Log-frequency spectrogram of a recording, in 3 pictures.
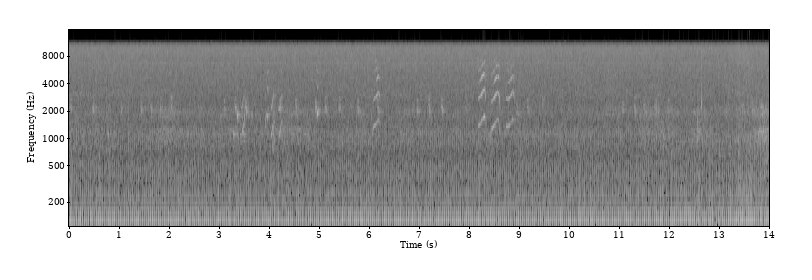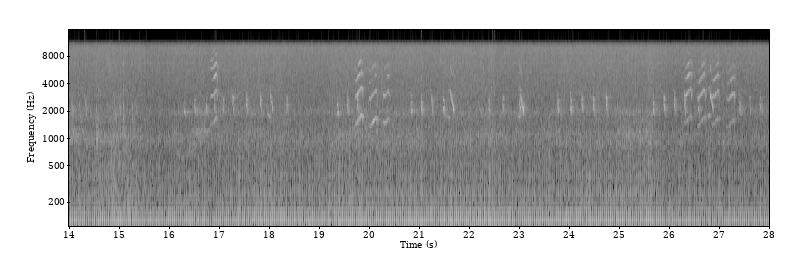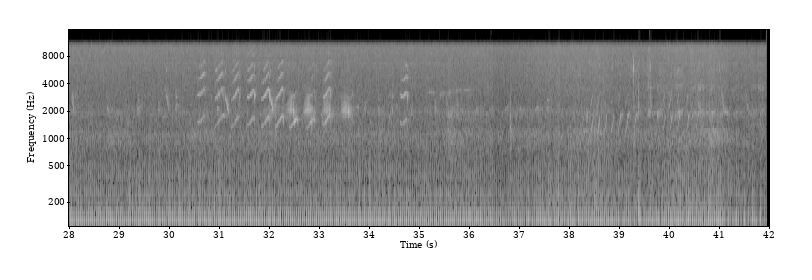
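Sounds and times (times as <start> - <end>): loud low rumble: 0.0 - 42.0
birds calling high notes: 3.0 - 9.6, 16.2 - 18.5, 19.3 - 24.9, 25.6 - 28.2, 28.8 - 41.9.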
